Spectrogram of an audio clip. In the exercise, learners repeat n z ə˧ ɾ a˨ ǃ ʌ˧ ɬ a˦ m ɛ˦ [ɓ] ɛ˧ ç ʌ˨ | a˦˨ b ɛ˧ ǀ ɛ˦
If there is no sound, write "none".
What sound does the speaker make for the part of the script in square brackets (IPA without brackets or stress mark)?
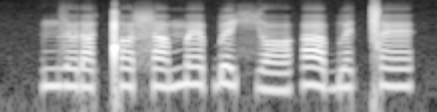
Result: ɓ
